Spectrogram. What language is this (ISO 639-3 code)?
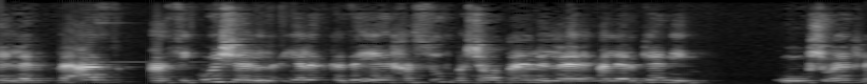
heb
